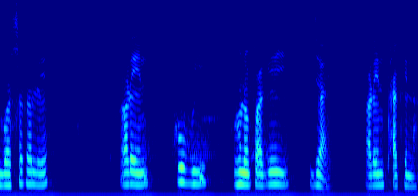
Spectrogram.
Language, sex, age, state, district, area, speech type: Bengali, female, 45-60, West Bengal, Uttar Dinajpur, urban, spontaneous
